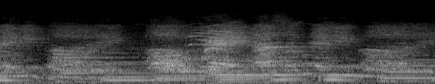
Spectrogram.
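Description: A choir of kindergarten children singing together over an instrumental accompaniment.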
